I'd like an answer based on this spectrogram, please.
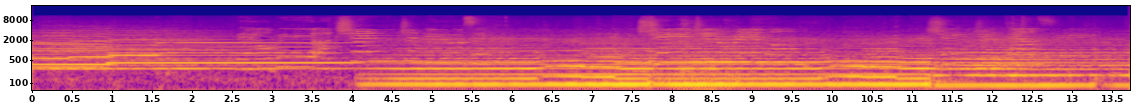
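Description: Pit orchestra playing a slow instrumental passage of held string notes, with a low bass line coming in about four seconds in.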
